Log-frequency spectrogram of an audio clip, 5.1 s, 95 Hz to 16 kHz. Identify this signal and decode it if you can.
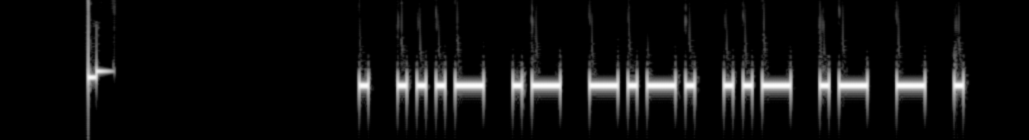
Morse code, heard as a keyed tone, about 25 wpm, 700 Hz. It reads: EVACUATE
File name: Eight Letter Words - 25wpm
